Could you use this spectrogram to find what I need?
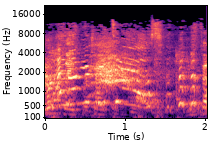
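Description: A young woman laughs loudly.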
